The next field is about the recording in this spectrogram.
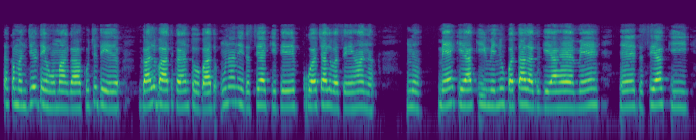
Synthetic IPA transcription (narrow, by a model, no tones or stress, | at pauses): t̪əkmənd͡ʒəlt̪eːɦoːmãːɡaːkʊt͡ʃʰd̪eːɾ | ɡəlbaːt̪kəɾənt̪õːbaːd̪ʊnãːneːd̪əsɪjaːkɪt̪eːɾeːpṵːaːt͡ʃəlʋəseːɦən | n | mɛ̃ːkɪɦaːkɪmɛ̃ːnũːpət̪aːləɡːɪaːɦɛːmɛ̃ː | d̪əsɪjaːkɪ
